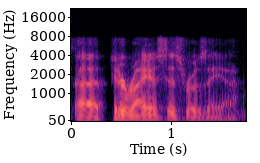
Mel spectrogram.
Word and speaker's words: pityriasis rosea: It's pityriasis rosea.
